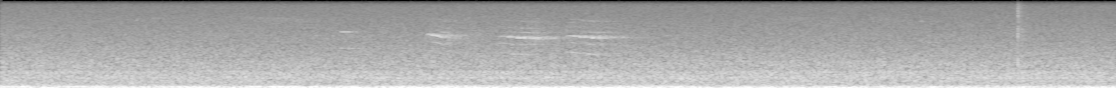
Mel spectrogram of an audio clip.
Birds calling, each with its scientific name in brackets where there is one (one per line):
Blue Jay (Cyanocitta cristata)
